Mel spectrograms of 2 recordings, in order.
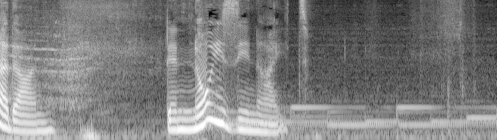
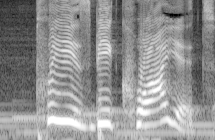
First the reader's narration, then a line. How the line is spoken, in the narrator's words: Isaac shouted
